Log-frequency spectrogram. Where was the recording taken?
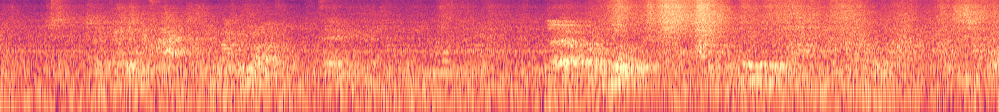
in a cafe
